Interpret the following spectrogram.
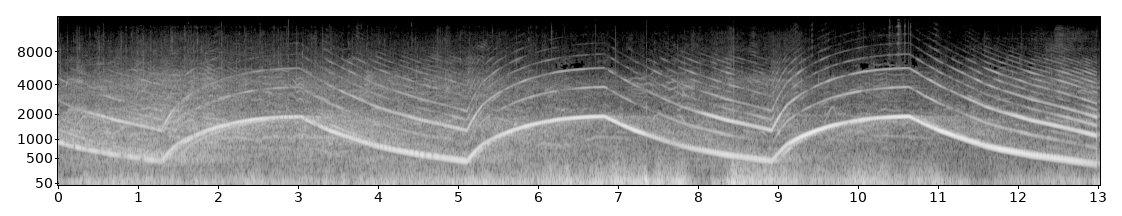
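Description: Wailing siren of a UAZ rescue-service van, in slow up-and-down cycles: each climbs for under two seconds, holds briefly at the top and slides back down for about two seconds, about three cycles in all. A low rumble runs underneath.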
